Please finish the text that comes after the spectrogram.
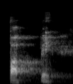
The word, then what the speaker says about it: pappi: Or pappi, which means priest, pappi. So it's always on the first syllable.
